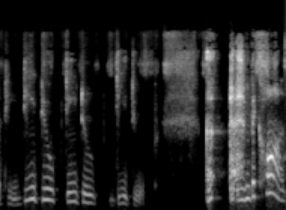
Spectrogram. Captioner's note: clearing throat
